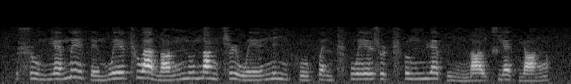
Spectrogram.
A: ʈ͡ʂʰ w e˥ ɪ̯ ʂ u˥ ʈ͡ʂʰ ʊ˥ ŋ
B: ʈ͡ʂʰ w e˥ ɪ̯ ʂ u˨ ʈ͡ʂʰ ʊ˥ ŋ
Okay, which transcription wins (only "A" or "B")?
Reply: B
